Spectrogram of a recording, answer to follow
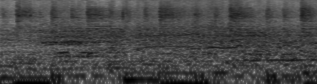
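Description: Live calypso band playing an instrumental stretch between sung lines: a bass line of short held notes that step up and down, over regular cymbal strokes.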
